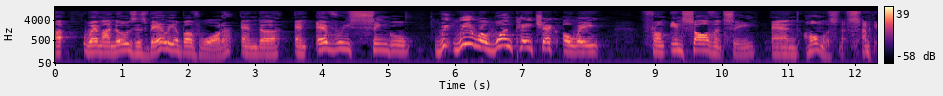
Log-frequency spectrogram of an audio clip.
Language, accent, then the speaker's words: English; St. Bernard Parish, Louisiana, United States; born or raised there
